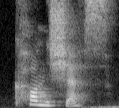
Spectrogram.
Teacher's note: it's not a s here, but a shh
